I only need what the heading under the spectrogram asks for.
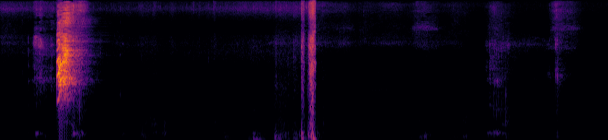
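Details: Pet Pomeranian alerting its owner that it is time: one loud, bright yap, then a sharp click and a few faint snuffles in a quiet room.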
